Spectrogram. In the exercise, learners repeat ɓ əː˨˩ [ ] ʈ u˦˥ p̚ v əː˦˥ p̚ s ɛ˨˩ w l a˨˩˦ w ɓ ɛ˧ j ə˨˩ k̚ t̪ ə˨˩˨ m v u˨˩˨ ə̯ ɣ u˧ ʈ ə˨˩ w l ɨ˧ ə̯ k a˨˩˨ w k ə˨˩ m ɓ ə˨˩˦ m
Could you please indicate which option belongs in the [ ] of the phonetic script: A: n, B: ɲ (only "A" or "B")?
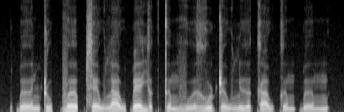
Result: A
